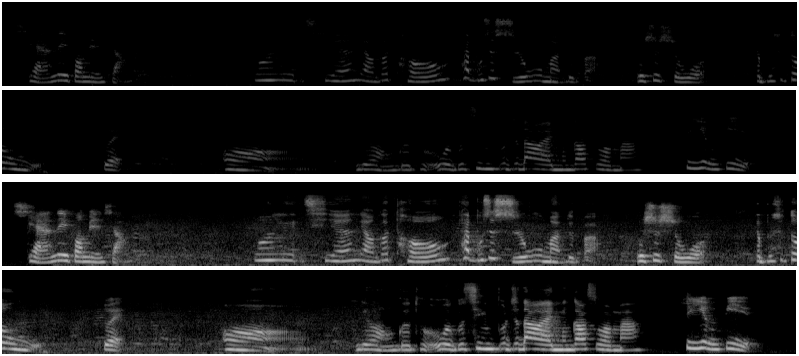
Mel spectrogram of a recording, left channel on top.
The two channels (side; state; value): left; quieter; 25.1 dB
